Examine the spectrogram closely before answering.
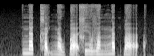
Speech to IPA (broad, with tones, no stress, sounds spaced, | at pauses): n a˦˥ t̚ x a̰˧˨ j ŋ a˧˩ w ɓ a̰ː˧˨ s i˧ ə̯ v a˧ n ŋ a˦˥ t̚ ɓ a̰ː˧˨ ʔ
